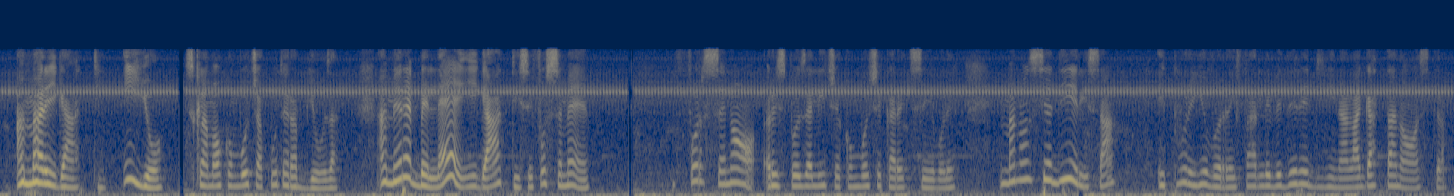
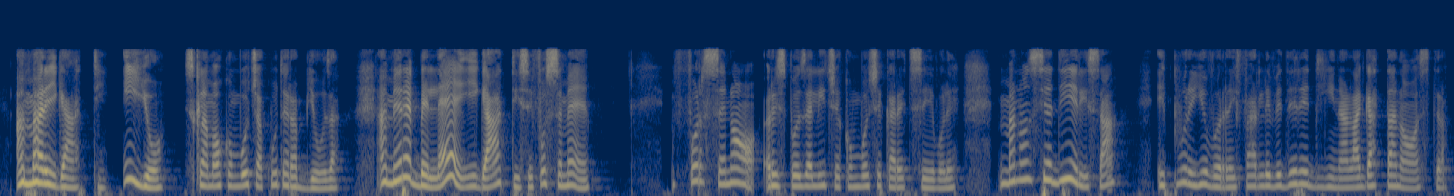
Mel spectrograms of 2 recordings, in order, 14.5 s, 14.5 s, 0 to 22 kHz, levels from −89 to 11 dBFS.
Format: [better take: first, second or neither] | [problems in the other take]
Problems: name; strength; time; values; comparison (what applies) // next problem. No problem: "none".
second | background sound (Insect); 8 dB below the speech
